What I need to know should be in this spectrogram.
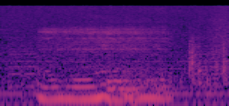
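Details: One soft, low, buzzing snore on the in-breath over faint room noise, from a male sleeper before he wakes out of his snoring position; snoring.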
